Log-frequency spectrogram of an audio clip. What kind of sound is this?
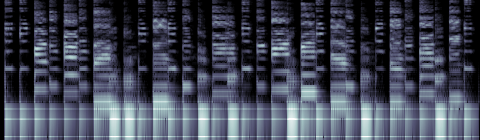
guitar, bass, loops
bass, guitar, loops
